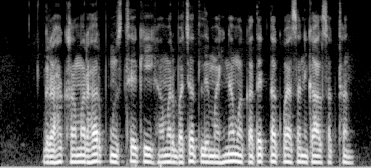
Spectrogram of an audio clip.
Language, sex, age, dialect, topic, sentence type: Chhattisgarhi, male, 25-30, Eastern, banking, question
